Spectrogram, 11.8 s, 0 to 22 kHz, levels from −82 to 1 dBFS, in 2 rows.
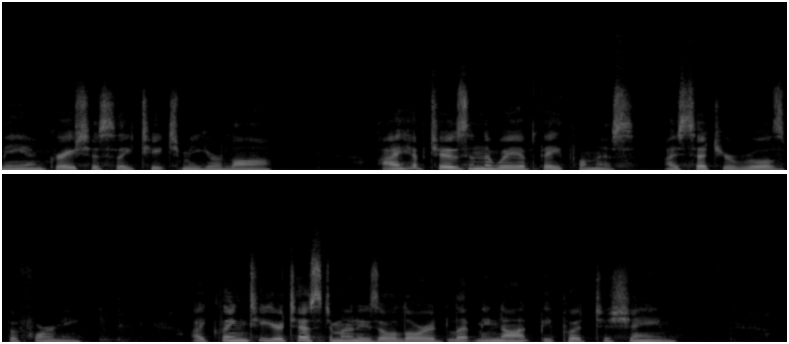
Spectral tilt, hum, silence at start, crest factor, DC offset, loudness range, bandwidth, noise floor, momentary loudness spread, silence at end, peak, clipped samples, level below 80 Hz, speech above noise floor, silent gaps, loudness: -4 dB/octave; none; 0 s; 20 dB; under 0.1%; 3 LU; 18 kHz; -76 dBFS; 8 LU; 0.85 s; -28 dBFS; under 0.1%; under -90 dBFS; 30 dB; none; -47 LUFS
